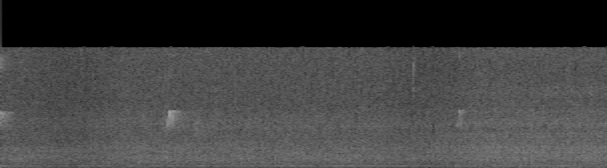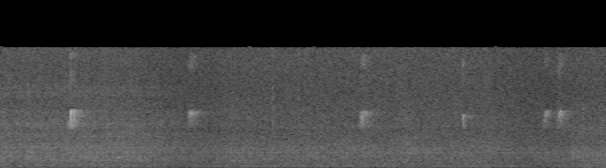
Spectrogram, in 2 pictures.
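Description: Outdoor ambience: a steady hiss and low hum, with about eight short, high chirps from small birds scattered through it.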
